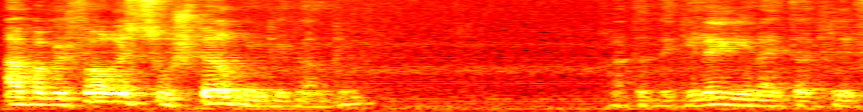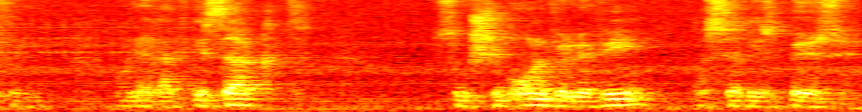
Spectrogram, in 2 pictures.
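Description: A man in his eighties, a rabbi giving a Torah sermon, speaking emphatically and rising from quiet to loud to stress his points. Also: fairly low pitch, moderate pace, slight background noise. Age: 80s. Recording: roomy, distant mic, faint ambience.

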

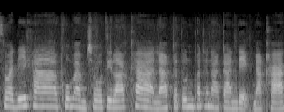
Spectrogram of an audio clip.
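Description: A woman's voice: on the high side, steady tone, fast, soft background music. A woman who coaches child development, talking to parents in a chatty, conversational way full of small fillers and tag words. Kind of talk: casual explanatory talk to parents.

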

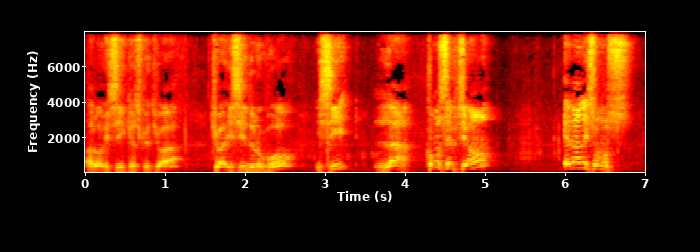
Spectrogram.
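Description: A man with a high, gravelly voice teaches a recorded Torah class. He keeps asking his listeners questions and answers each one himself, his pitch rising and falling with energy. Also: measured pace. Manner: asks questions and answers them himself, animated rise and fall.

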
